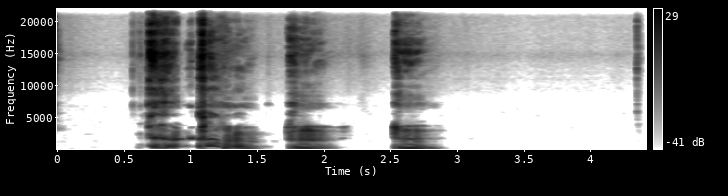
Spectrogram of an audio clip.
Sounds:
Throat clearing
